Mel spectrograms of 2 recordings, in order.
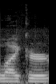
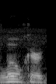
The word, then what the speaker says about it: Lilker: anthrax as the drummer dan liker or i can't i think it's actually pronounced lilker dan lilker from nuclear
